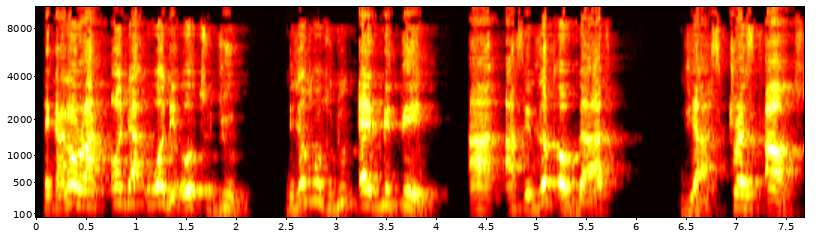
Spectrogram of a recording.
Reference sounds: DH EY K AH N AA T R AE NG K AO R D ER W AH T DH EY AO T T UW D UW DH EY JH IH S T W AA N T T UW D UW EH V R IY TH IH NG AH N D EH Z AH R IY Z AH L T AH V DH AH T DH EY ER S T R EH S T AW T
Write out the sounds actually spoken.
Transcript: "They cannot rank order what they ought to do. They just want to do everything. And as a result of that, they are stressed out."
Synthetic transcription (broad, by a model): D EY K AH N AA T R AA K AO L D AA W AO T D EY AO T T UW D UW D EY JH IH S T W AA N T T UW D UW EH V R IY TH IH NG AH N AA S AH R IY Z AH L T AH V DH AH T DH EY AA S T R EH S T AW T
